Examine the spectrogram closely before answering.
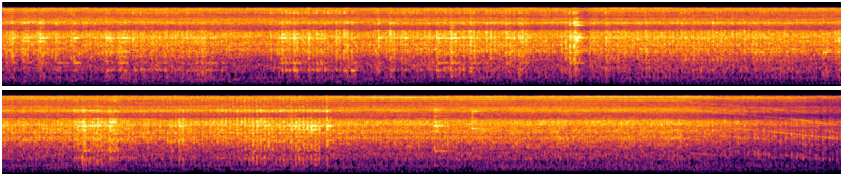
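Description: Electric hand drill running steadily, spinning a wooden dowel against a cutting edge held to it, with the rough scraping of the wood being turned round and irregular louder scrapes. Near the end the drill winds down and fades.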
